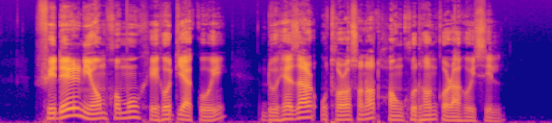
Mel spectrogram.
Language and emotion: Assamese, neutral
